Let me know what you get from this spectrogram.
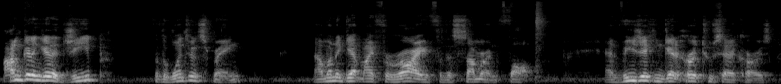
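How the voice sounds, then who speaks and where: A man's voice: medium pitch, animated, a little fast, a little hiss or hum. A man talking off the cuff in a casual, rambling monologue, circling back over the same phrases and tossing in casual swearing and tag questions.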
